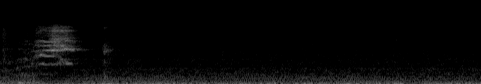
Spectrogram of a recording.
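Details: Rare meow from an 11-year-old male orange tabby Munchkin cat at home: a single short, bright meow lasting about half a second, followed by a faint brief trailing note, then quiet room noise.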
